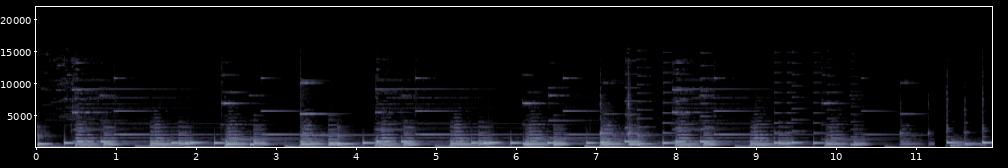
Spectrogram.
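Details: Bright jingling music with chiming bell-like notes and a steady bass pulse plays throughout, with no animal voices.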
